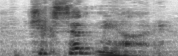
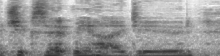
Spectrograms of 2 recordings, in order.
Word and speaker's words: Csíkszentmihályi: so it looks like me Haley but it's pronounced me hi mih a ly Csikszentmihalyi so if you want to hit and start me hi Csikszentmihalyi so ha so chick is si si que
